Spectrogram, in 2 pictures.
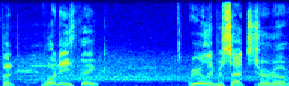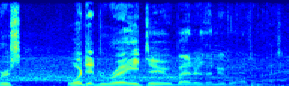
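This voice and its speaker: Over noticeable background noise, a man with a fairly high pitch and lively intonation talks at a fairly quick pace, broken by long, frequent pauses. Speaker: sports reporter. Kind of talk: post-game sports wrap-up. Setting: outdoors.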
